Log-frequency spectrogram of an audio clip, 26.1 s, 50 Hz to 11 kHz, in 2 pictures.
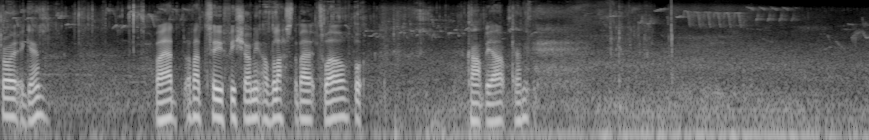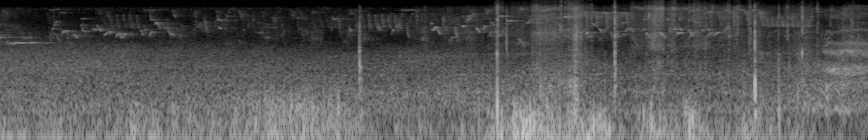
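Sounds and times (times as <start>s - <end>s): small birds chirping: 0.0s - 26.0s
wind rumble: 14.9s - 18.9s, 19.9s - 24.7s.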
